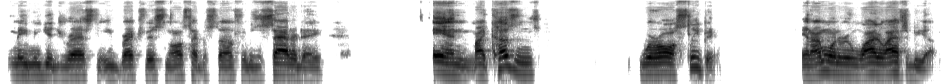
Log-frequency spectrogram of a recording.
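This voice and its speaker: In a dry, close recording with no echo, a speaker with an American accent and a dark, mellow tone talks at a fairly quick pace with ordinary pitch variation, big swings in loudness, and long, frequent pauses. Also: man, medium pitch for a man. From New Jersey. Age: 30s. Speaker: author and genealogist. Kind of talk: interview. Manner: hesitant, many fillers.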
